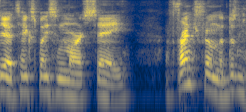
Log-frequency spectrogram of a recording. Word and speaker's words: Marseille: does it take place uh oh French pronunciation uh it takes place in mer yeah lash was a lot easier to pronounce than I thought so yeah it takes place in Marseilles a French film that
